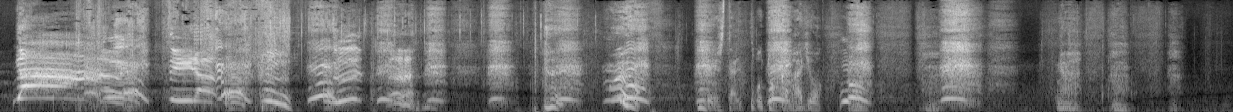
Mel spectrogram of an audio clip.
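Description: A man groans in pain, close by.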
